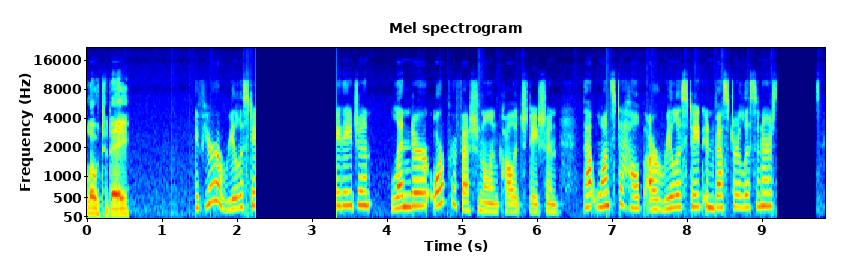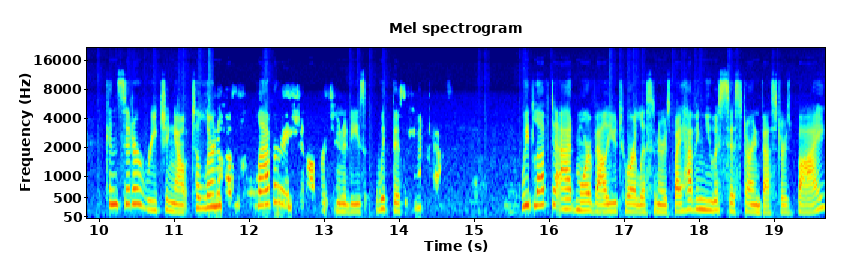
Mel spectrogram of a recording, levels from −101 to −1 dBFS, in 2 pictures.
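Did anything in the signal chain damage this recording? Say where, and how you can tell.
Yes. The first fault is a playback stall, likely from the player starving for data or its thread being blocked. The output falls silent from 2.25 to 3.33 s (1.08 s) and from 9.19 to 9.73 s (0.54 s). On a waveform these are flat gaps cutting into ongoing sound, and on a spectrogram they are blank vertical bands.

The second is the other side's voice leaking through, likely because the echo canceller in call processing left loudspeaker pickup in the microphone signal. A second voice appears at 11.64 to 11.90 s, 12.34 to 13.07 s, 14.06 to 14.13 s and 14.99 to 15.60 s, roughly 15 to 30 dB below the talker. It shows as faint, separate harmonic traces.

The third is speech suppressed in double talk, likely the canceller turning everything down while both sides spoke. The talker dips by about 20 to 25 dB at 11.66 to 12.12 s, 12.44 to 13.19 s and 14.01 to 14.72 s. 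Each dip coincides with the leaked voice, showing as envelope holes and darkened spectrogram patches.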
